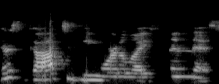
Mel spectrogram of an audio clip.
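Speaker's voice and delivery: ordinary talk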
